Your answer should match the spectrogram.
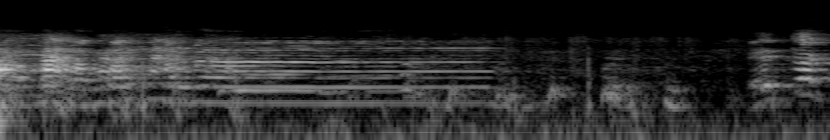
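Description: People laughing and chuckling around a table, followed by a steady pitched tone held for about a second and a half, with a single sharp click near the end.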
